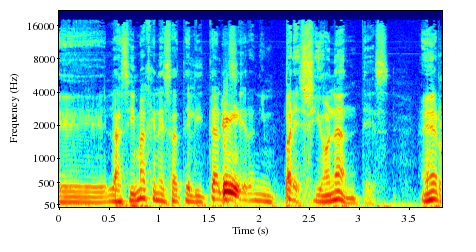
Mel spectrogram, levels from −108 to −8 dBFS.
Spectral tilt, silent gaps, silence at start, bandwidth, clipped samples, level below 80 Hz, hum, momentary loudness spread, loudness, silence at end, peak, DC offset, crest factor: -6.5 dB/octave; none; 0 s; 18 kHz; under 0.1%; -42 dBFS; none; 16 LU; -23 LUFS; 0 s; -6 dBFS; under 0.1%; 16 dB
